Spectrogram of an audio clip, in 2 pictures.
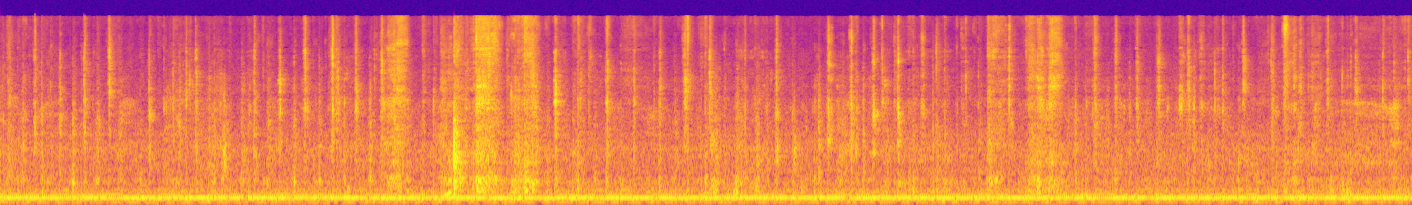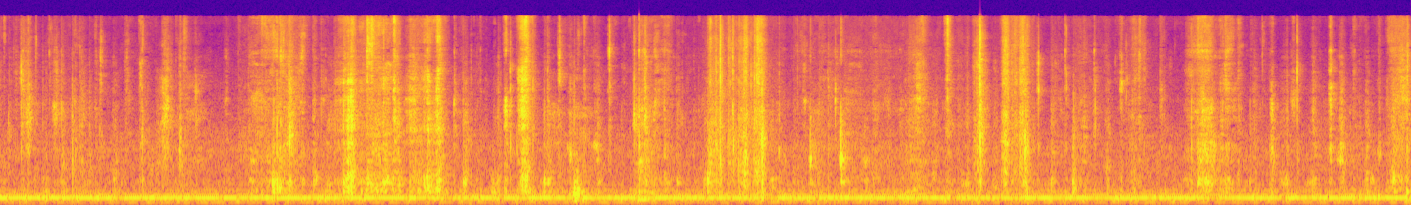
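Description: A person eating close to the microphone: scattered chewing and mouth clicks that grow busier in the second half, over a steady low hum.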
